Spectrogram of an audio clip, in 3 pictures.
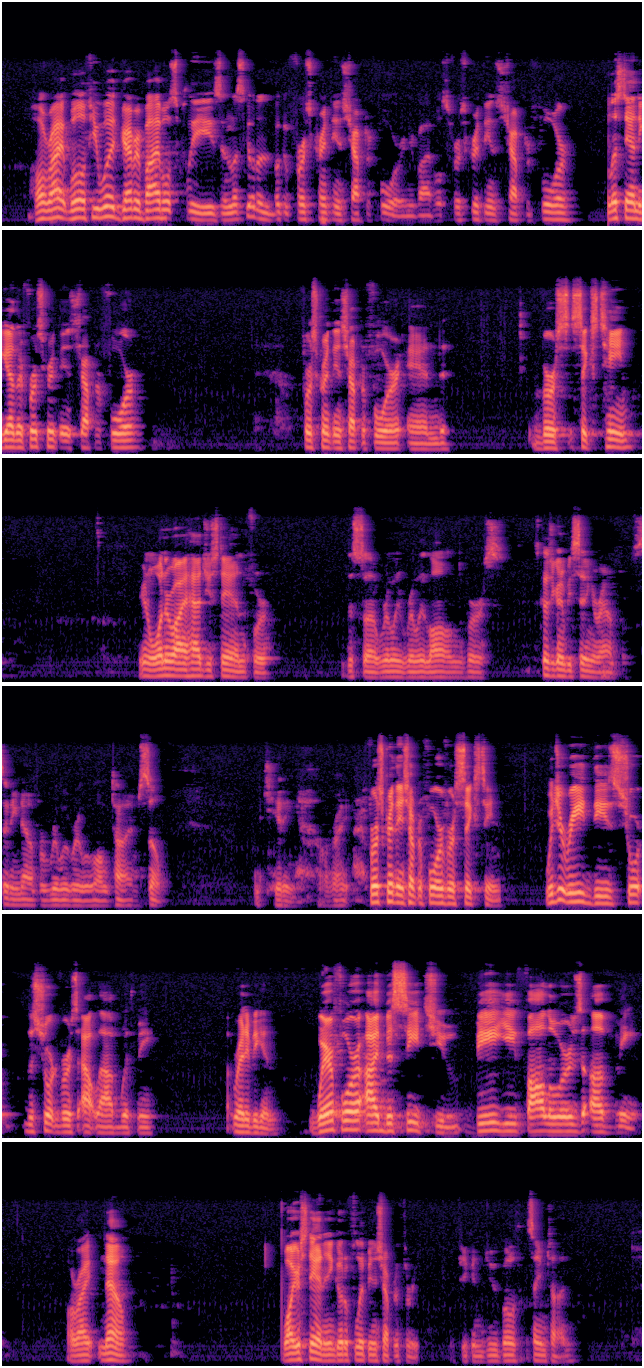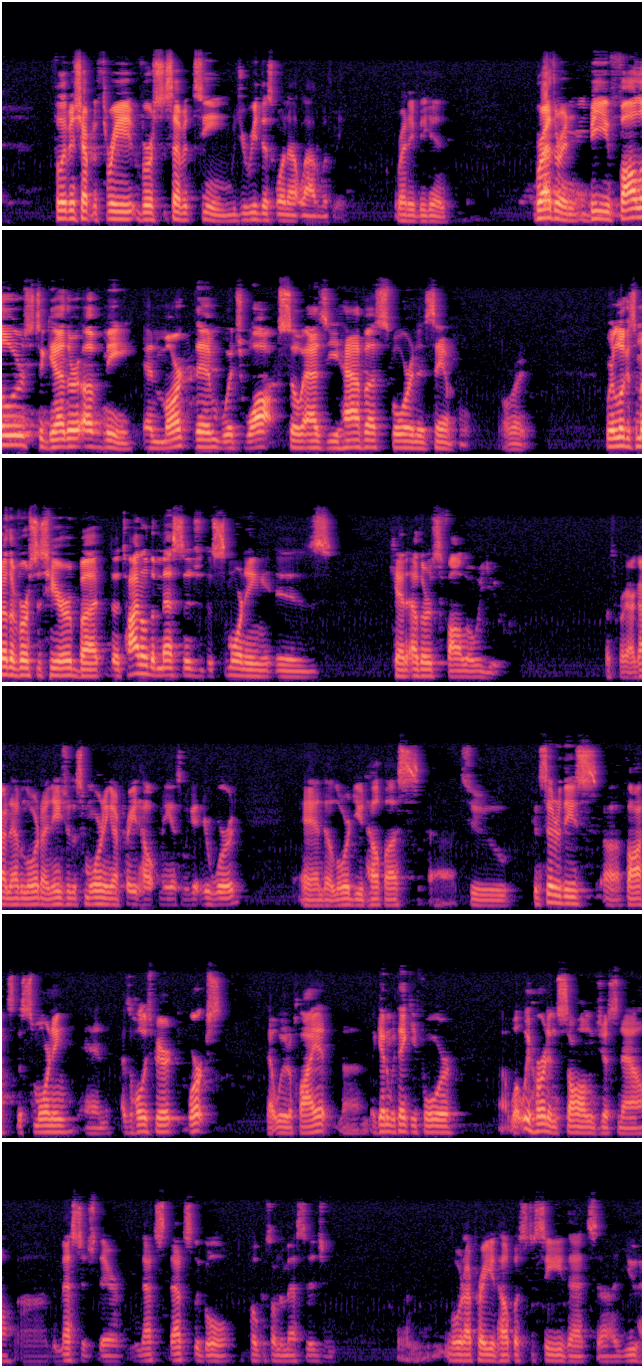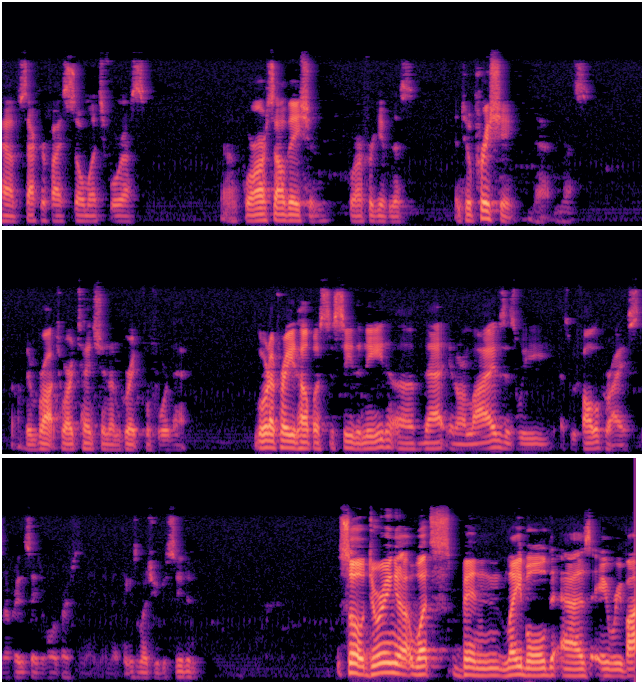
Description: Sunday AM Message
